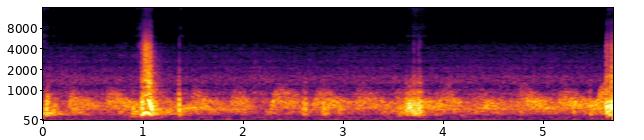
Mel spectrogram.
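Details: Fetal heartbeat of a pregnant mother's baby girl, picked up by a Doppler on the belly while the baby kicks a lot: rushing, whooshing pulsations with louder bumps.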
